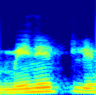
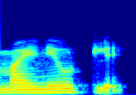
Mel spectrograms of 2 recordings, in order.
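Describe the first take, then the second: First: The word begins with a short 'min' sound. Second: The word begins with a long 'mine' sound. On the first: The speaker calls it wrong. "এটা কিন্তু মিনিটলি হবে না" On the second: The speaker calls it right. "এটা হবে মাইনিউটলি"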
